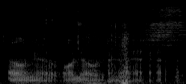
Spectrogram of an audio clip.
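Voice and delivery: a real dread, muttered under the breath; muttered dismay as enemy troops close in; quiet dismay. Real, not acted.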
